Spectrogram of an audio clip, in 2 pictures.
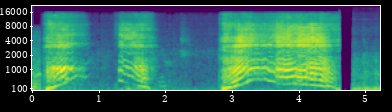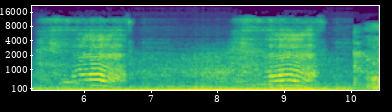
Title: Interesting snoring #snoring #sleep #funny #lol #fpy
